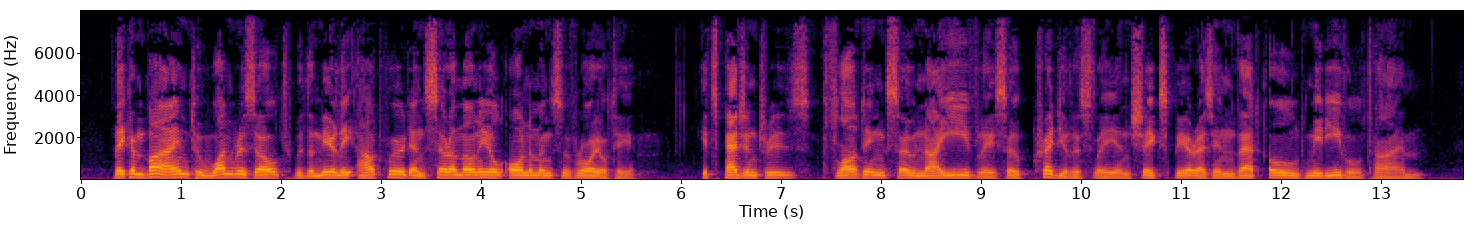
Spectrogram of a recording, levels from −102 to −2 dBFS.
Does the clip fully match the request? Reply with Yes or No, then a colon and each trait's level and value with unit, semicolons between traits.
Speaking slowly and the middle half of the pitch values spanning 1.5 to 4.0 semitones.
Yes: slow, 125 wpm; average, 3.4 semitones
